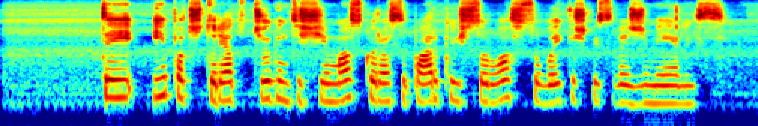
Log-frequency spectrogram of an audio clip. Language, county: Lithuanian, Kaunas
